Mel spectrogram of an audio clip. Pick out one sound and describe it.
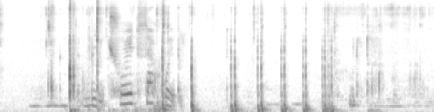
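Plastic toy capsules click and rattle in a girl's hands.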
